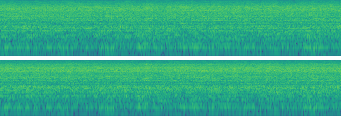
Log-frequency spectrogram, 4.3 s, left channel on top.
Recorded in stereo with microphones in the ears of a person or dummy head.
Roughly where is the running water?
Right.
